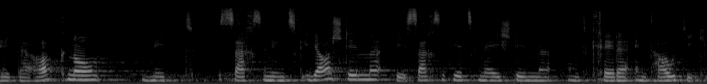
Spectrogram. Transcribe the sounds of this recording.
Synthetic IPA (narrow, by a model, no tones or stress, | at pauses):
hɛtæːʔɑːknɔː | mɪt | sæχsənyːnt͡skjɑːʃtɪmːəb̥ɪsːæχsəfiəɾt͡sknɛjʃtɪmːəʊntkχɛɾəʔɛnthɑltik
